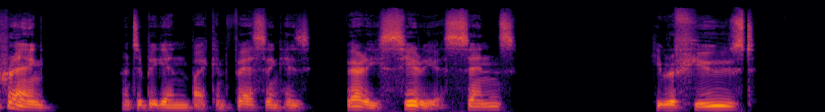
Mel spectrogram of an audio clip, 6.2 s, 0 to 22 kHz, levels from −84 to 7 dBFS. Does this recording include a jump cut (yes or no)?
no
